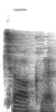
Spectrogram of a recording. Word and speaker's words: chocolate: For example, the middle E in vegetable and the second O in chocolate.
